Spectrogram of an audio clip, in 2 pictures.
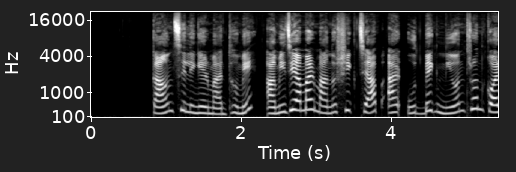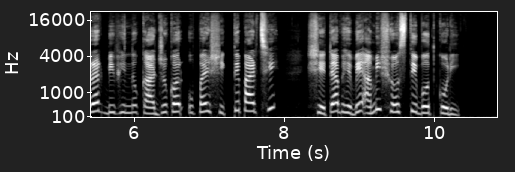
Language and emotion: Bengali, happy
